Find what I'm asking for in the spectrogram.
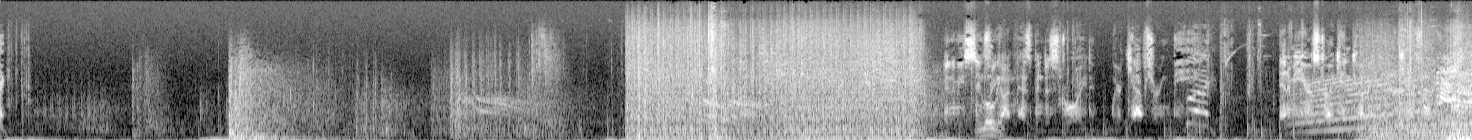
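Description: Video game gunfire from Call of Duty Mobile: bursts of automatic fire and sharp shots recur through the clip, loudest in a long dense volley in the middle. A voice talks over parts of it.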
